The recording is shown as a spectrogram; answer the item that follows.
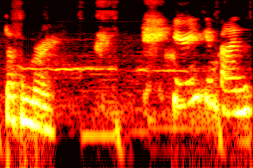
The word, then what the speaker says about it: Dotonbori: Dotonbori.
